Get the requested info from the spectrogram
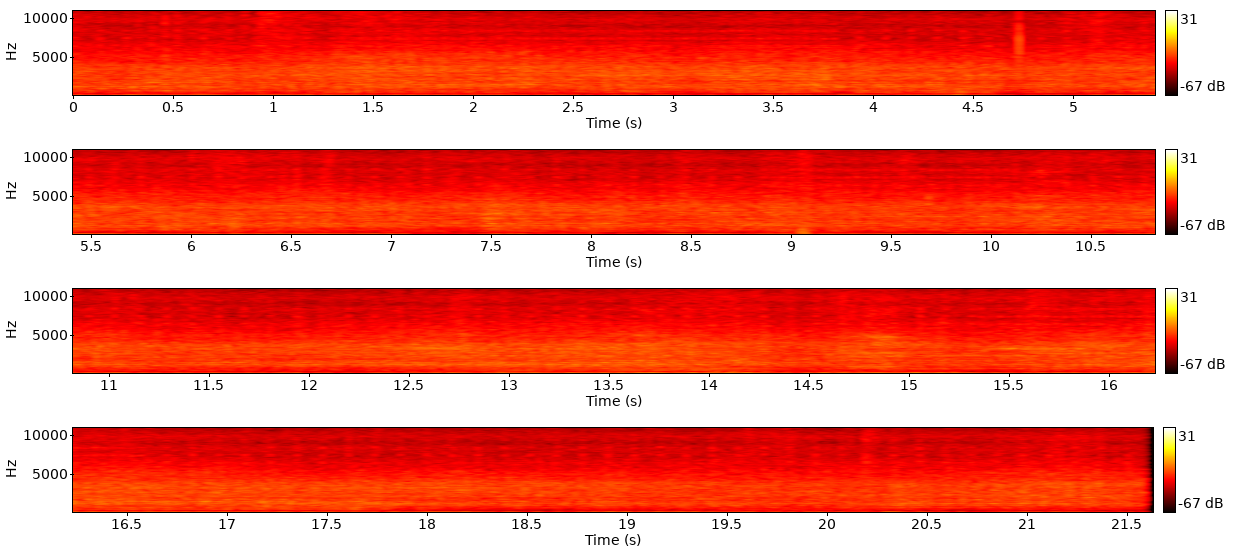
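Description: Steady low rumble of room and background noise, with the rustle of cotton shorts and trousers being pulled from a pile and handled.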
